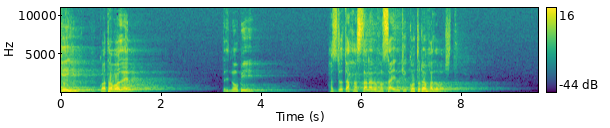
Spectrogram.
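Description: A man preaches loudly and with passion into a microphone, his voice echoing through loudspeakers.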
